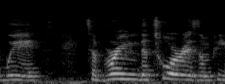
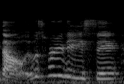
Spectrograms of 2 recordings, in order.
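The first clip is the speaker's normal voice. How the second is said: ordinary delivery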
